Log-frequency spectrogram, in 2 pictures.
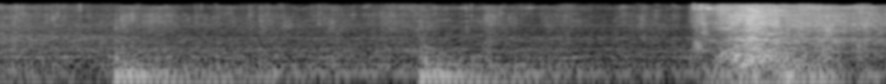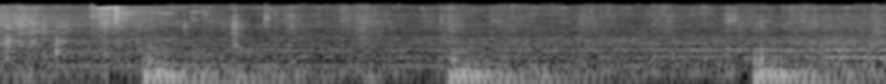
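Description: Heavy footsteps thud slowly on stone.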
